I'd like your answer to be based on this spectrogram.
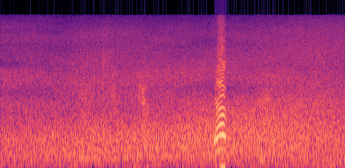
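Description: Surf washes steadily at the water's edge on a beach during an outdoor engagement photo session, a constant rushing wash with wind noise and a brief spoken word over it.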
